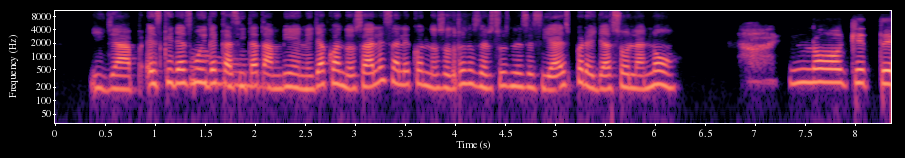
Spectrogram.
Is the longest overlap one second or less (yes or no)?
no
